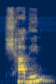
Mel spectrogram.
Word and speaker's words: স্বাধীন: বর্ণের উচ্চারণে স্বাতন্ত্র আছে শব্দের আদিতে ব ফলার উচ্চারণ হয় না যেমন তক আচ্ছা শব্দের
